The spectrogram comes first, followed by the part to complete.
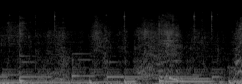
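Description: Zipper on a Jujube backpack diaper bag's main compartment being pulled open, a scratchy zipping sound, over background music with steady low notes.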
